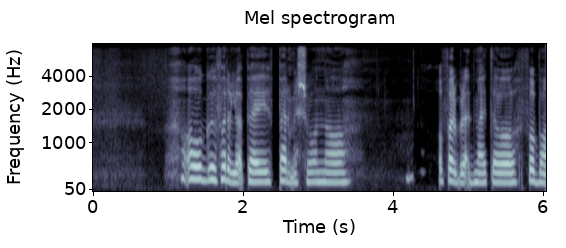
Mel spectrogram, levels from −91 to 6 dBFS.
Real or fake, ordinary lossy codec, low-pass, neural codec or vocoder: real; none; 7.2 kHz; none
